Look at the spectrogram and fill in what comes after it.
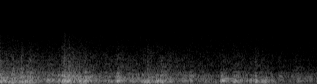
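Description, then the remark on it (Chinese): Continuous low thunder rumbles steadily throughout, a deep rolling roar with a faint hiss of rain layered over it and no voices. “江水在风的吹拂下拍打着江岸，雷声不断的响。”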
